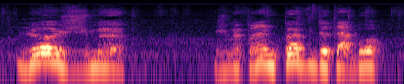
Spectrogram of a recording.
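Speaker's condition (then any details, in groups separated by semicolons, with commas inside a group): Traumatic brain injury; surgery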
